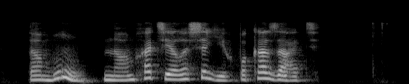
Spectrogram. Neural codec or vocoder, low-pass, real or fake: codec, 16 kHz, 0.8 kbps, ZipCodec; 7.2 kHz; fake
